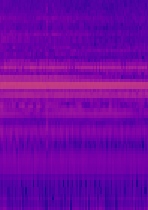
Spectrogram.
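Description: Experimental music for banjo and tape: a steady, sustained drone of layered held tones with a faint ticking texture underneath, quiet and unchanging, with no voices.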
